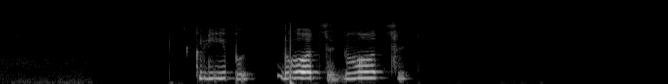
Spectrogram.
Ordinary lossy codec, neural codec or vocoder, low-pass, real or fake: MP3, 48 kbps; none; 7.2 kHz; real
